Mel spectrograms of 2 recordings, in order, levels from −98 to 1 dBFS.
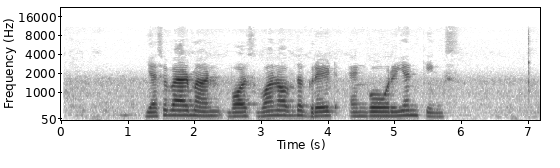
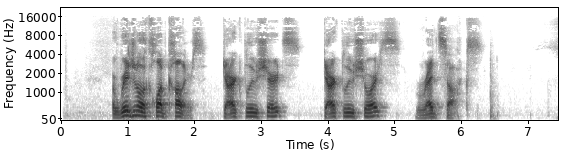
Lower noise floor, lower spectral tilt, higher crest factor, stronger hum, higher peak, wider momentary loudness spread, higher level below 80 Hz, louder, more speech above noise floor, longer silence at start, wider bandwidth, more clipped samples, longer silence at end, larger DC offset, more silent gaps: second, -59 dBFS vs -77 dBFS; first, -8.5 dB/octave vs -4.5 dB/octave; about the same, 22 dB vs 20 dB; neither; about the same, -2 dBFS vs -2 dBFS; about the same, 18 LU vs 20 LU; about the same, -64 dBFS vs -64 dBFS; second, -22 LUFS vs -19 LUFS; second, 37 dB vs 57 dB; first, 0.95 s vs 0.75 s; second, 9 kHz vs 16 kHz; neither; first, 1.35 s vs 1.2 s; neither; neither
